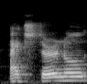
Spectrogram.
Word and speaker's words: external: External ear canal. External, chữ này mình nhấn âm giữa ha.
